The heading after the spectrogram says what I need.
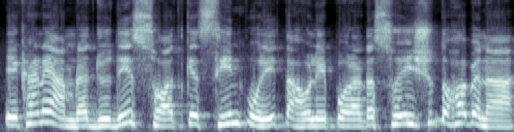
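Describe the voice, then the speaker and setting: A man's voice: high-pitched, fairly quick. A man from Bangladesh, a Quran teacher, spells out each letter and vowel mark one by one and asks and answers his own questions.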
